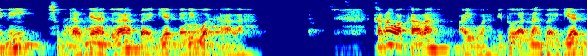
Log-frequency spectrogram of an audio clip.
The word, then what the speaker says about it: وكالة: Al-wakalah yajuzu bi fathil wawi wa kasriha. Boleh dibaca wakalah, boleh dibaca wikalah. Tapi wal fathu as-sah, fathah lebih fasih. Kita bacanya al-wakalah.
